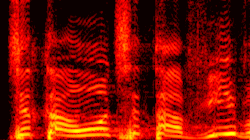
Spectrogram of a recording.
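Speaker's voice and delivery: high, loud, imitated mother; frantic questioning. Mother on phone to lost son, frantic questioning. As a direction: fire off disbelieving questions.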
